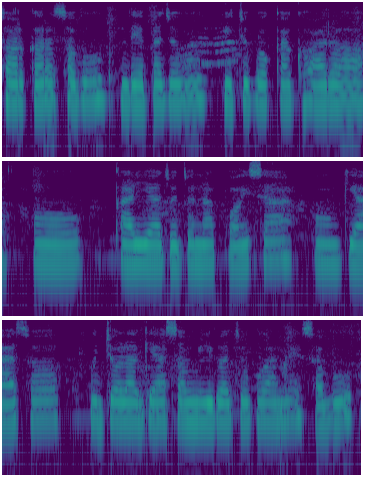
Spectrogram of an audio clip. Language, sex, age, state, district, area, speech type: Odia, female, 30-45, Odisha, Ganjam, urban, spontaneous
